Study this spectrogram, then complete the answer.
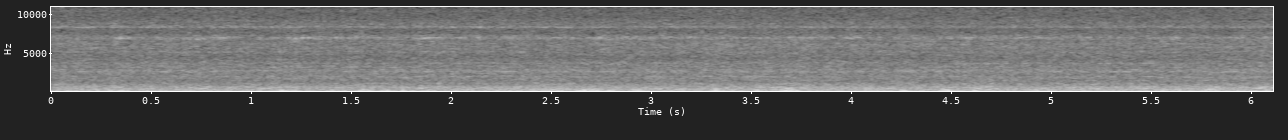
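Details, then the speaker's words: Truck six-cylinder after new spark plug wires and initial timing set, previously running rough: low, steady rumble idling smoothly and evenly with no misses, knocks or stumbles. Normal idle. "God, it runs smooth. Smells pretty good."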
